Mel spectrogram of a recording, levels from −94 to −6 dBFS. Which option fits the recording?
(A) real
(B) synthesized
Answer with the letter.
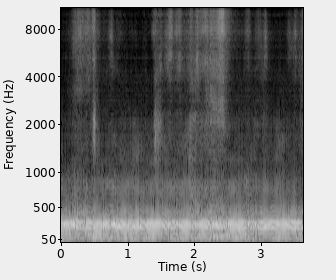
B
